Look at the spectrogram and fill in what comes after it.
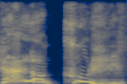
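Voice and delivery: roaring bellow, very high pitch, full volume. Reading Kordian getting only silence on the phone, roaring at full volume. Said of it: "Ryknął na cały regulator".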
